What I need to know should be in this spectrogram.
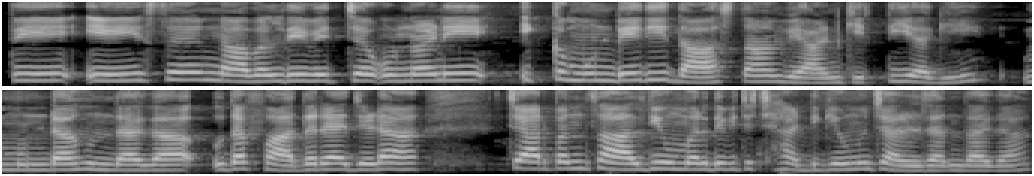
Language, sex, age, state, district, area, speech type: Punjabi, female, 18-30, Punjab, Patiala, urban, spontaneous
